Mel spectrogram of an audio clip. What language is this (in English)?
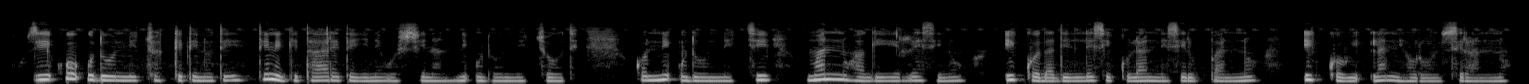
Sidamo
